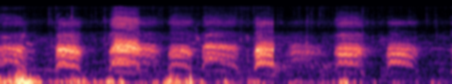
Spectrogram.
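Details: Crows calling in a village produce a rapid string of about eight grating caws, close together, with low thumping knocks underneath at the start.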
